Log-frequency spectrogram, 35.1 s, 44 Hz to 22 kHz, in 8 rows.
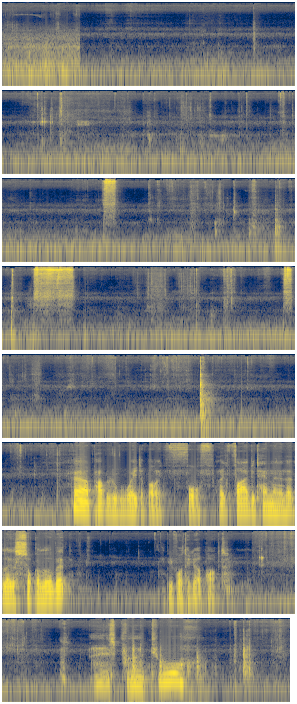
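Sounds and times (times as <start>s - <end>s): aerosol can spraying: 10.3s - 10.6s, 13.6s - 14.3s.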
